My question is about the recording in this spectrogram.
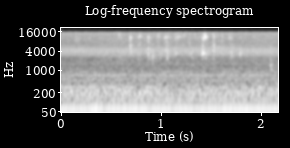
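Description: Faint handling of small capped plastic test tubes of reagent: a few light, scattered clicks and a soft liquid squish over a low steady hum.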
